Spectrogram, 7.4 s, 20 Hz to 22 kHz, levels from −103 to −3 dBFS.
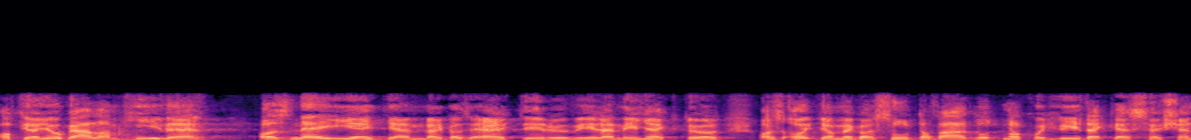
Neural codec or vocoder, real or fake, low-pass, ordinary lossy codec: codec, 16 kHz, 2 kbps, FreqCodec, larger model; fake; 7.2 kHz; none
